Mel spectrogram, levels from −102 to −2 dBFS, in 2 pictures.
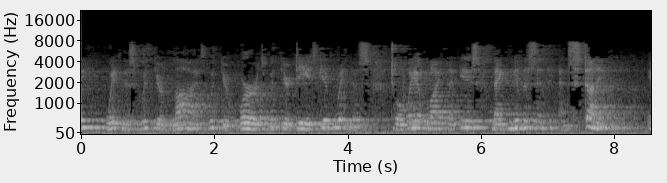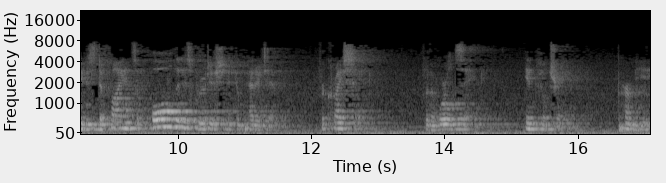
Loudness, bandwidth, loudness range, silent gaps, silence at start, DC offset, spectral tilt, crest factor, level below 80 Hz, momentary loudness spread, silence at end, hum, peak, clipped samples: -41 LUFS; 8 kHz; 7 LU; none; 0 s; under 0.1%; -6.5 dB/octave; 18 dB; -56 dBFS; 18 LU; 0 s; none; -22 dBFS; under 0.1%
